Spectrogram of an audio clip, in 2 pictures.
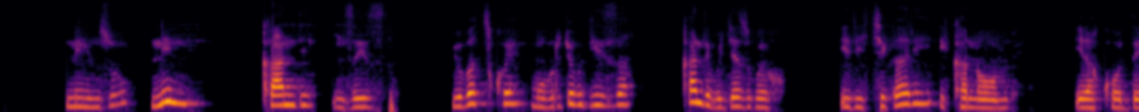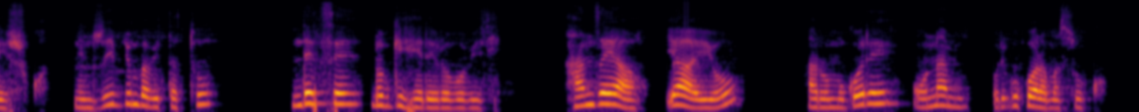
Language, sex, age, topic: Kinyarwanda, female, 25-35, finance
